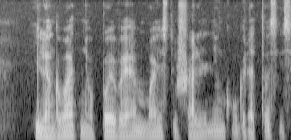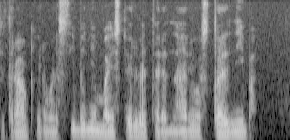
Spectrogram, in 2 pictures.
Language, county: Lithuanian, Marijampolė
